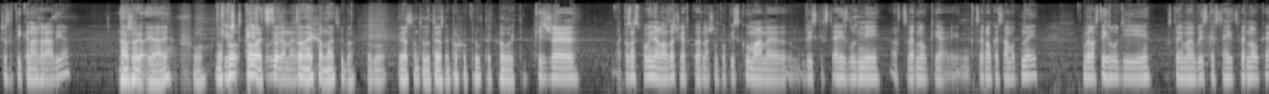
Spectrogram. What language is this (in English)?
Slovak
